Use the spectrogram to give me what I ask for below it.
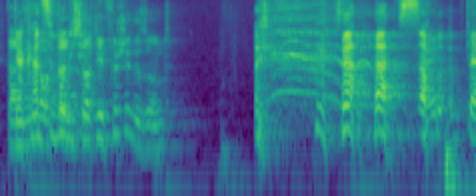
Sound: laughs

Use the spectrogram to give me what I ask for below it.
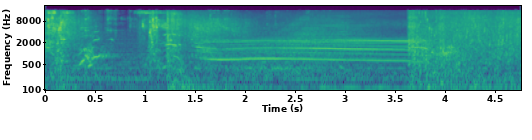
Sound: screaming

